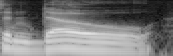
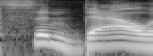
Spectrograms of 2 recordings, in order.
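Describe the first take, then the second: First: The name ends with a plain 'o' sound. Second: The name ends with an 'ow' sound. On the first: The speaker calls it right. "It's Sindo" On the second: The speaker calls it wrong. "Sindao is not how it's pronounced"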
